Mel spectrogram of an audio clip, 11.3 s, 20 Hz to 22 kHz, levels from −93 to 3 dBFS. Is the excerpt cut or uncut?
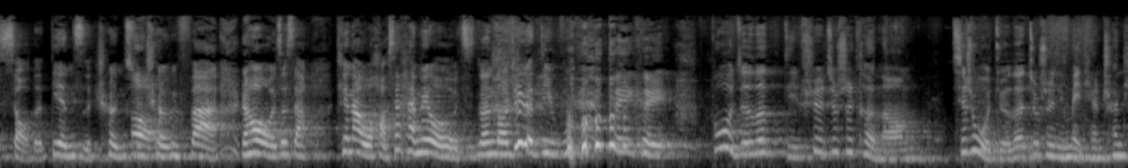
cut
